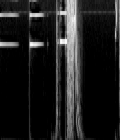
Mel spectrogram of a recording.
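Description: Live-coded electronic music from TidalCycles: sparse sharp clicks, each with a short high-pitched beep, then about a second in a noisy burst with falling sweeps.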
